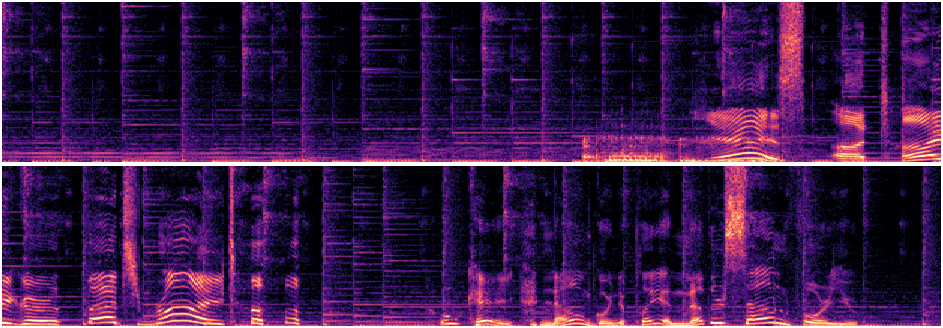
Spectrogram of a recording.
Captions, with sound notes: (SOUND OF A TIGER) YES, A TIGER, THAT'S RIGHT. OK, NOW I'M GOING TO PLAY ANOTHER SOUND FOR YOU.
